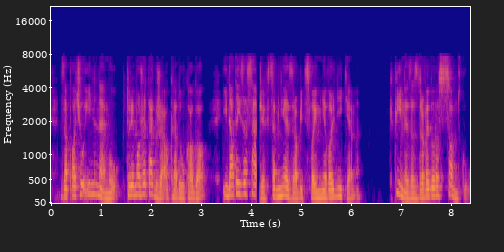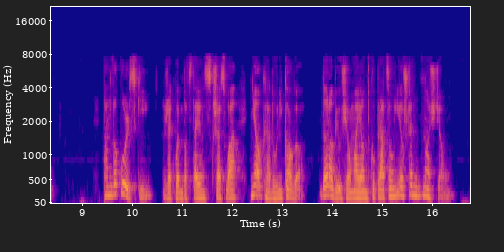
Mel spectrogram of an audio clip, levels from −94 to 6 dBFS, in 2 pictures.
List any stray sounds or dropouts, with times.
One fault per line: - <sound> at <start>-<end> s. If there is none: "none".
- dropout at 4.1-4.2 s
